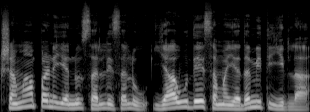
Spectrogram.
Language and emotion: Kannada, neutral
